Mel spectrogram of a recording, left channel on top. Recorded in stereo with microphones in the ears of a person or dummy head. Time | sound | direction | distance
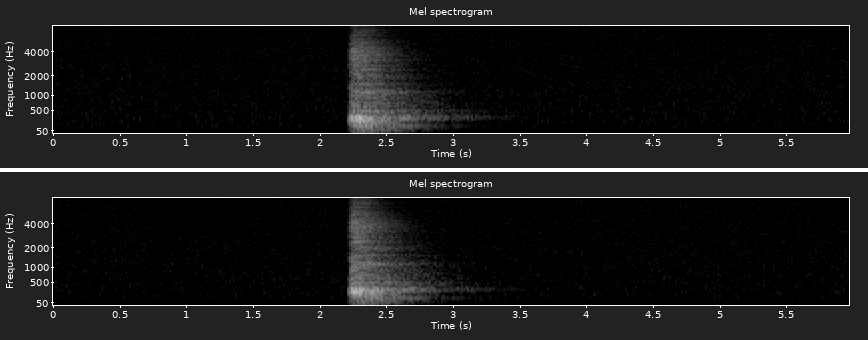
2.2 | a whoosh | centre (ahead or behind) | 4 m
